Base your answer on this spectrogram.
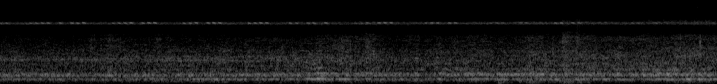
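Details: Asian honey bees (Apis cerana) from a wild colony being removed from a hole in rock on an afternoon: steady, droning hum with a low and a higher tone, slightly pulsing in loudness, plus a faint constant high whine.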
